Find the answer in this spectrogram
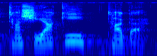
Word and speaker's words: Tashiaki Taga: His name is it Mr. Tashiaki Taga? Did I pronounce that all right? That's right.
